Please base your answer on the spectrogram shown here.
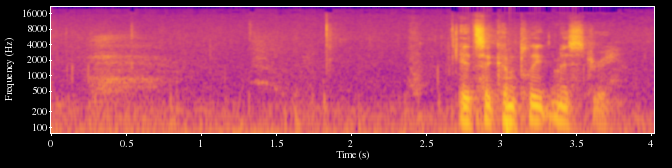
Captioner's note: man sighs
